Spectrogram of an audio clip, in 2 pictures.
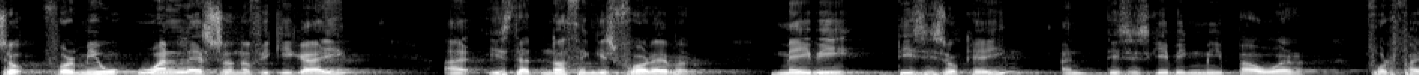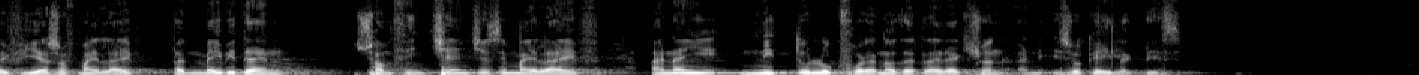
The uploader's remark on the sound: A live session from #JaipurLitFest2020. Joins us at the Jaipur Literature Festival.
